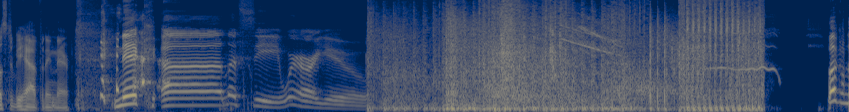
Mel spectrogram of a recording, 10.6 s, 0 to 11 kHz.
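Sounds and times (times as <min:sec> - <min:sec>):
speech: 0:00.0 - 0:05.2, 0:10.4 - 0:10.6
laughter: 0:01.2 - 0:02.2
rapid gunfire sound effect: 0:04.6 - 0:09.6.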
